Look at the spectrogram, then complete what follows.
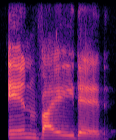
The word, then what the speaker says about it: invited: This ed d functions as an extra syllable. Invited. Invited. There are three sounds, but that ed isn't stressed. So, it's the the second syllable that's stressed.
